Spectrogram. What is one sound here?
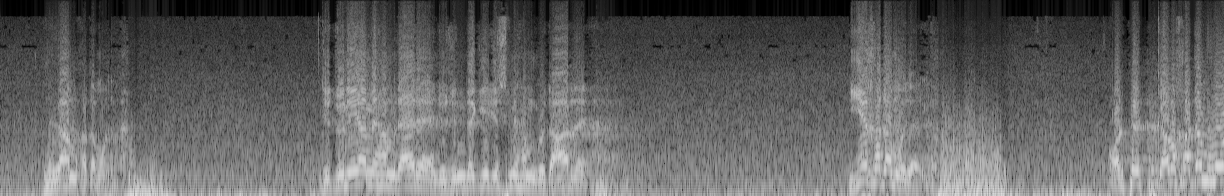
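A man speaks calmly and earnestly into a close microphone.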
